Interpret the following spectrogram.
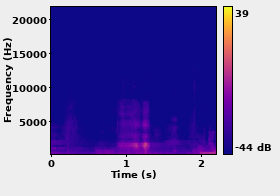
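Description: A person's short, breathy gasp about a second in, as held music cuts off.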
